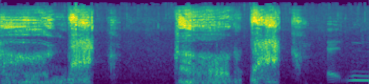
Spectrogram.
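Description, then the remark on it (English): A wolf growls in several rough, throaty bursts, separated by short pauses, with a low voiced sound trailing at the end. “Oh, hello, Wolf.”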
